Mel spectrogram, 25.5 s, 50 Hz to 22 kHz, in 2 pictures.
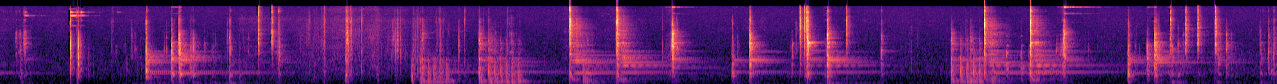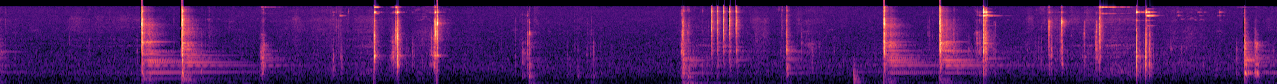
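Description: A torque wrench set to 100 pounds tightens the lug nuts on a Dodge Dart's summer wheel, making sharp metallic clicks and ratcheting in irregular clusters separated by short pauses.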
